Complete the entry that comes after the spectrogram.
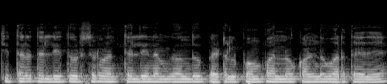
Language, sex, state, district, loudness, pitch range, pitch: Kannada, male, Karnataka, Bidar, -14 LUFS, 120-130 Hz, 125 Hz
